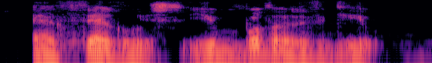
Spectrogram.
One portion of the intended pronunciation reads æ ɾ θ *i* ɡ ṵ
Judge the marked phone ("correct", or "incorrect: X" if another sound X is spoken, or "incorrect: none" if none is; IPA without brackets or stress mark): incorrect: æ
